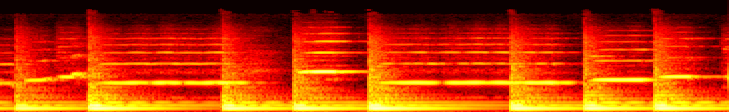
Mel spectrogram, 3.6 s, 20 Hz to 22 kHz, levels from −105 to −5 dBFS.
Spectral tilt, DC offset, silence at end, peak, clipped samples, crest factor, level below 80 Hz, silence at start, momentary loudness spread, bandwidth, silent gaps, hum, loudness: -8 dB/octave; under 0.1%; 0 s; -4 dBFS; under 0.1%; 16 dB; -64 dBFS; 0 s; 8 LU; 6.8 kHz; none; none; -19 LUFS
